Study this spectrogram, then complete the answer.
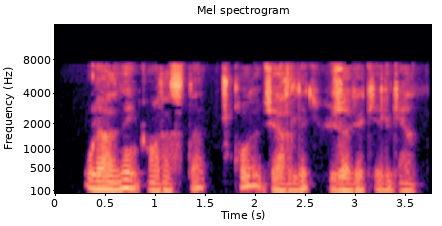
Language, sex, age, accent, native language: Uzbek, male, 18-24, Toshkent shahri, Uzbek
